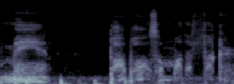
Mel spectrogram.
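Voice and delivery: hushed whispered aside. Retold or imitated. Telling the story of grandpa's riddle, whispered aside. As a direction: whisper it like a secret punchline.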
